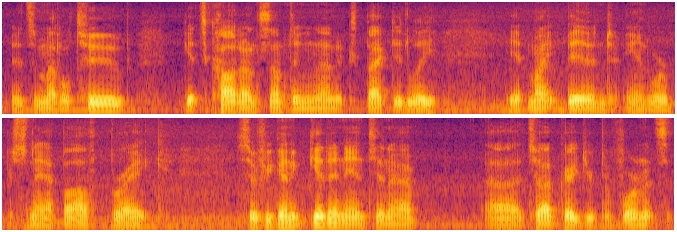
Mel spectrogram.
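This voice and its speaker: A man with an extremely low, mellow voice hosts an off-road radio gear overview, walking through the product in a casual, unscripted, plain-spoken and explanatory way. He films on a phone, so the camera audio is noisy.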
